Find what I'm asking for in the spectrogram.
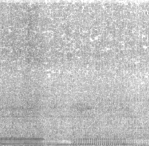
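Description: A motorcycle engine with a silencer runs close by on a hill climb, a rough droning putter that shifts pitch briefly as it revs.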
